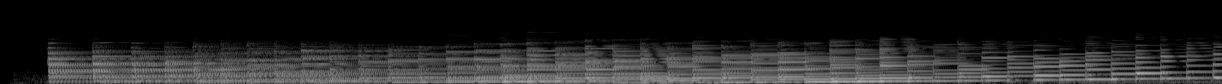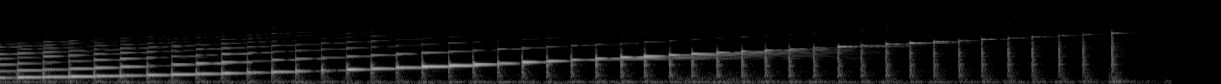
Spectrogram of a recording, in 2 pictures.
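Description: Yamaha MX100MR upright piano played one key at a time up the whole keyboard, a steady climb from the lowest bass note to the top treble note at roughly four notes a second. It is a check that all 88 keys sound evenly, and the player judges them perfect.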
